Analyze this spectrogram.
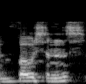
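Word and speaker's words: Boatswains: So there are the Avernocks, the Foggy Bottoms, the Bosuns, which is spelled Boat Swain, the Yingalors, Yngolor, and Horndal, Hormdal.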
